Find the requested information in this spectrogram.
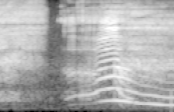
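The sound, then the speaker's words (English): A single yawn given while stretching: a brief breathy intake, then a drawn-out voiced yawn whose pitch climbs and then slides back down as it trails off. “stretching and yawning at the same time.”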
